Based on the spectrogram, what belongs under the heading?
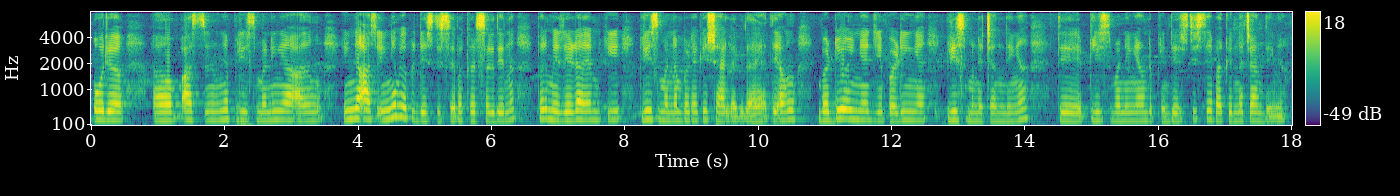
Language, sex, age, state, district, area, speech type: Dogri, female, 18-30, Jammu and Kashmir, Udhampur, rural, spontaneous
